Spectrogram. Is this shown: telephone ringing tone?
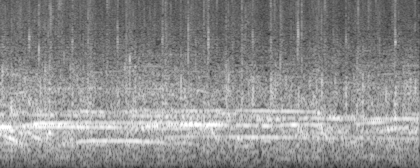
no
